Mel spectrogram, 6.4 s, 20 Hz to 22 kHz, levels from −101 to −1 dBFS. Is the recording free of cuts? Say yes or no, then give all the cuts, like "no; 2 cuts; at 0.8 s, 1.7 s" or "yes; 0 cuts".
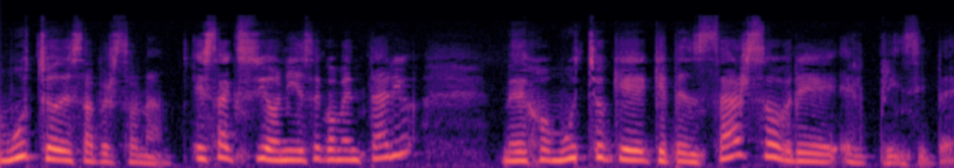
yes; 0 cuts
